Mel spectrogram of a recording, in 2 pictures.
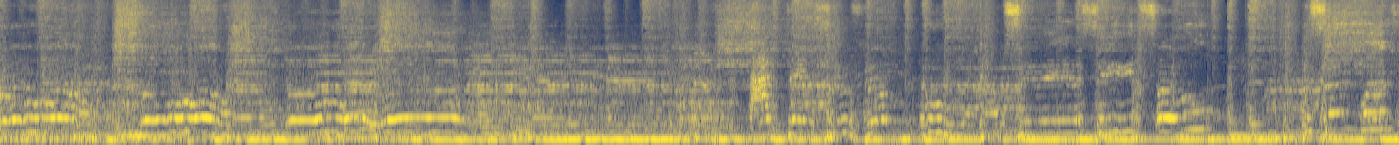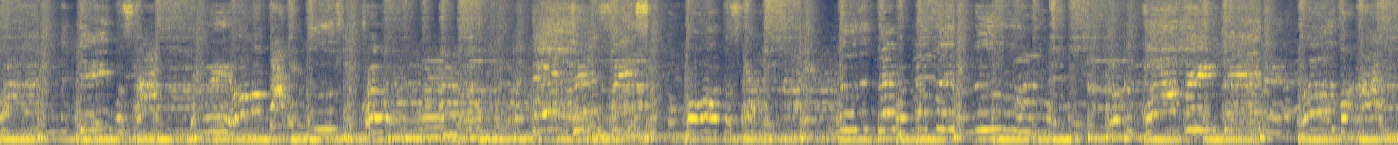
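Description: Live band playing a blues-rock number: electric guitars and drums over a steady bass line, recorded from the side of the stage.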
